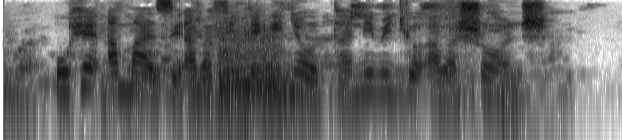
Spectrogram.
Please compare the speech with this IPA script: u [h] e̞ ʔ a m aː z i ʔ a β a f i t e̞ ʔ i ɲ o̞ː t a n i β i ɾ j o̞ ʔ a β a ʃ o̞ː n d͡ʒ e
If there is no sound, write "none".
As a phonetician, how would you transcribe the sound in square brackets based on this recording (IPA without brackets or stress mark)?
h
